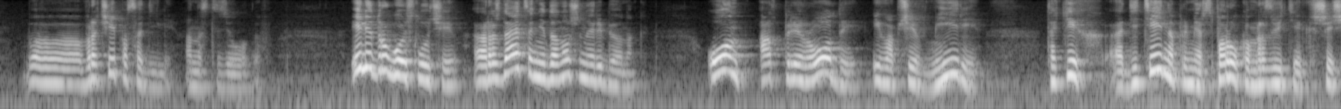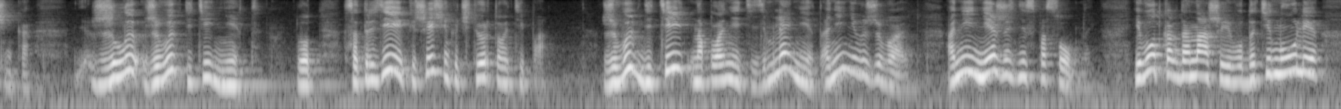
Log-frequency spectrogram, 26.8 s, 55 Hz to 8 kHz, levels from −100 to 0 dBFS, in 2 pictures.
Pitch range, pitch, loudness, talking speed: 165-240 Hz, 195 Hz, -18 LUFS, 110 wpm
